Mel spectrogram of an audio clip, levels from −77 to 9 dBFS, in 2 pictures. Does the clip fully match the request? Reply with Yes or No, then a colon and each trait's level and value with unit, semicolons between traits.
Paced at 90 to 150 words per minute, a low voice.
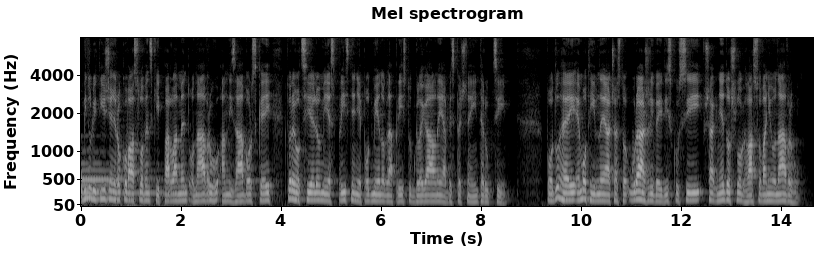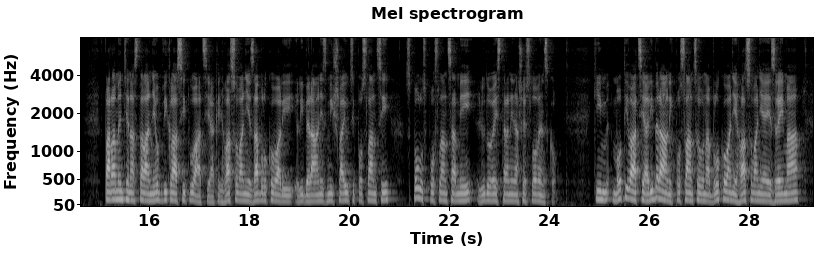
Yes: average, 125 wpm; low, 125 Hz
